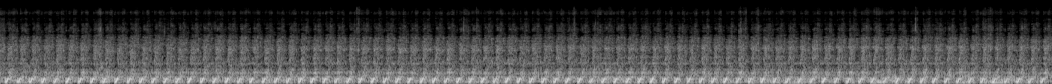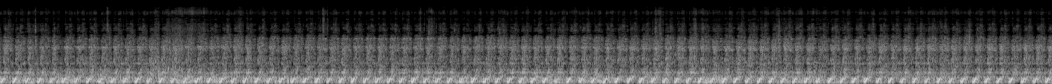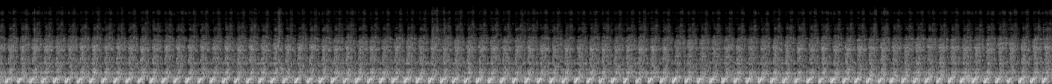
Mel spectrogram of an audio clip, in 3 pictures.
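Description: Engine of a motorized bangka (outrigger boat) running steadily under way, with a fast, even putter that does not change.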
